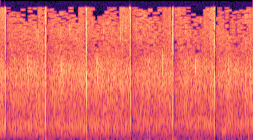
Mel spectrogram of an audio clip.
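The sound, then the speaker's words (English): An audience claps their hands in praise, giving the Lord a big hand clap at a Christian service, a dense, steady wash of many hands with a few sharper, louder claps standing out at regular intervals throughout. “Now give the Lord a big hand clap of praise.”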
